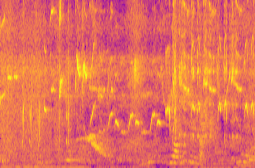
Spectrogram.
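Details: Wild and caged Brown-throated Sunbirds in a singing duel: high, thin chirps and short rising and falling whistles scattered throughout, with a descending slurred note near the middle and a low background hum.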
